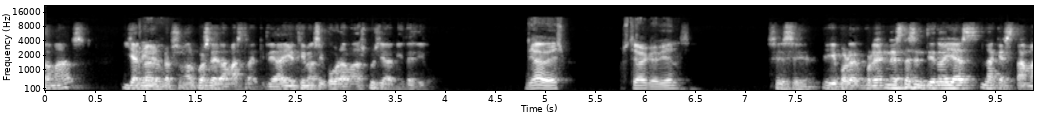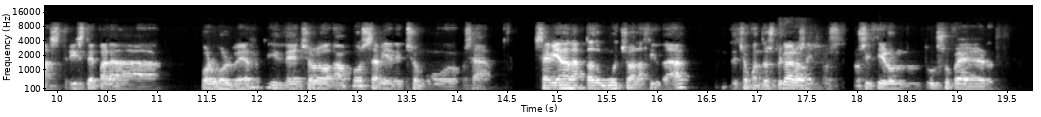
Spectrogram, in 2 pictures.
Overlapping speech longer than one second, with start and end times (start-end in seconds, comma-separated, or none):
none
